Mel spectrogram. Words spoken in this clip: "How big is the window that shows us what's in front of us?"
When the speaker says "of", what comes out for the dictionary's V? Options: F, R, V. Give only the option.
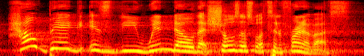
V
